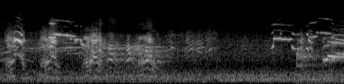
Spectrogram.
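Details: Seagulls calling, bursts of harsh high cries separated by a brief quieter gap, then renewed calling, several birds overlapping.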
